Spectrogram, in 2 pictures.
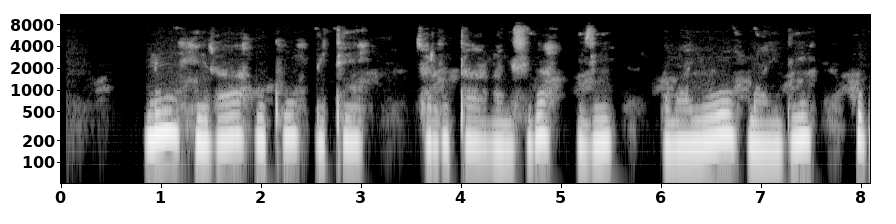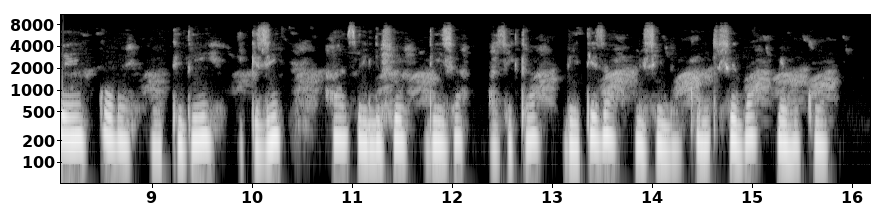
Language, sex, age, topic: Gamo, female, 25-35, government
